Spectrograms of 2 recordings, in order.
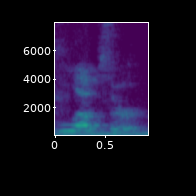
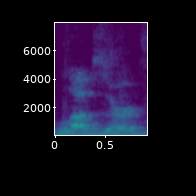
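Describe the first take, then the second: First: The h in 'her' is dropped and linked. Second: The h in 'her' is dropped and linked.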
